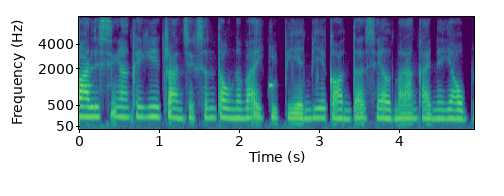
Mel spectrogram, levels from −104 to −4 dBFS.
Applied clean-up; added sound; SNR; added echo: neural diffusion model UNIVERSE++.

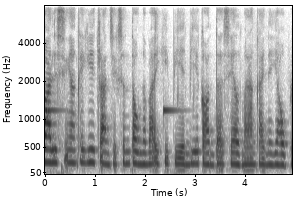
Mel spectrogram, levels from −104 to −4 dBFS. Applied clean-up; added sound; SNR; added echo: none; Marimba, xylophone; 14 dB; none.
